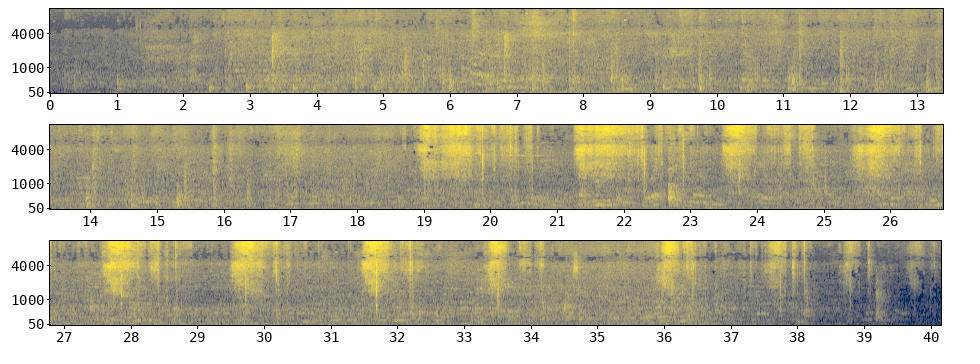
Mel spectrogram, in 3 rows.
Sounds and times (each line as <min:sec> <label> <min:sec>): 0:18.2 browse a book 0:40.1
